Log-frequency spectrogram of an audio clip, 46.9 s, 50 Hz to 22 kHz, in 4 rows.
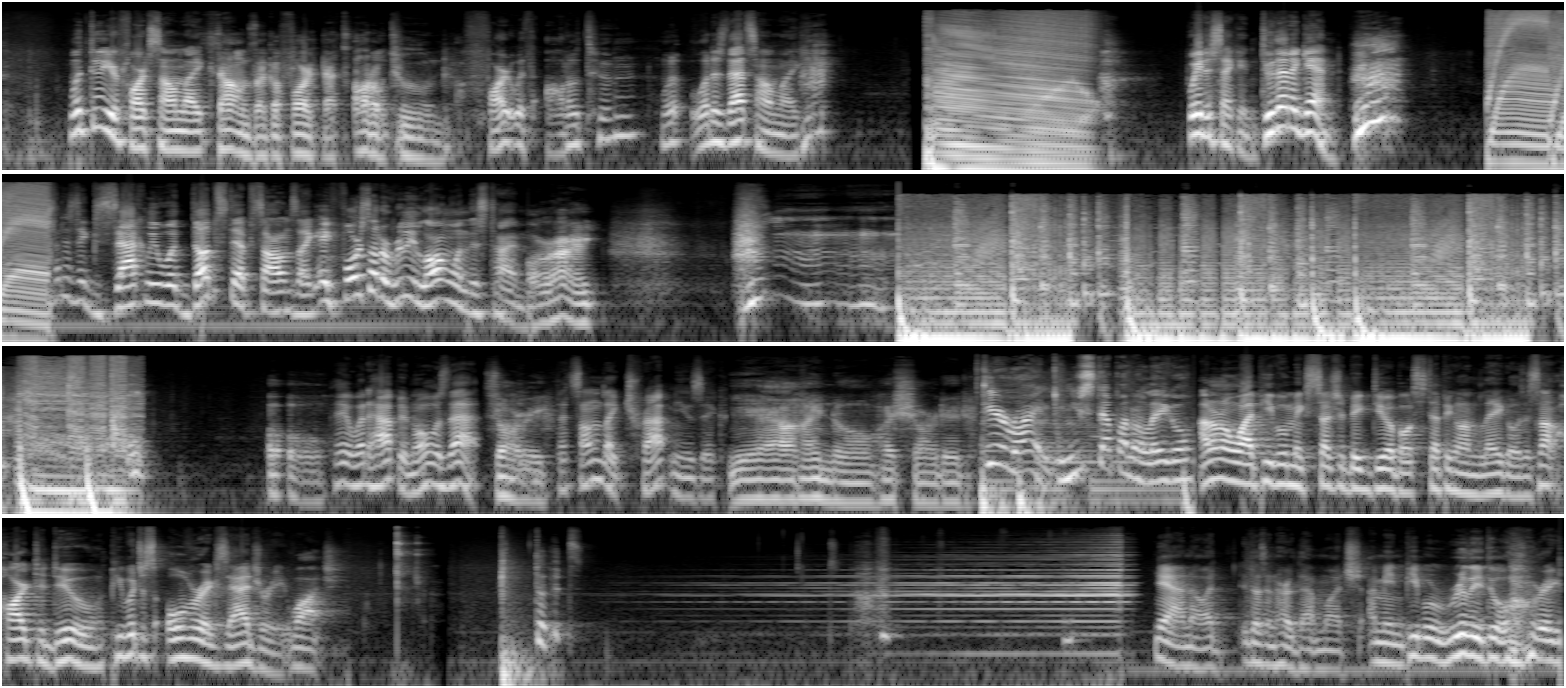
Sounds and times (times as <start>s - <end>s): Inside, small room: 0.0s - 46.8s
Speech: 0.5s - 6.3s, 8.9s - 10.1s, 12.2s - 16.2s, 25.4s - 37.8s, 39.1s - 39.6s, 43.8s - 46.8s
Music: 18.5s - 24.6s, 30.8s - 32.5s, 40.2s - 43.8s.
